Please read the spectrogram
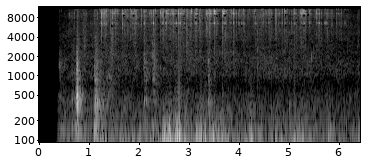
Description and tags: A light, tinkling jingle made by me shaking a handful of necklace chains together.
